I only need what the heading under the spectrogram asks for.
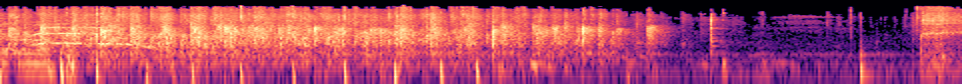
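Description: Audience applause rises into dense, sustained clapping for several seconds, then thins out and fades to a few scattered claps before a brief burst of noise at the end.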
